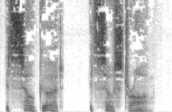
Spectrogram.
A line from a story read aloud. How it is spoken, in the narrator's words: she's whispering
